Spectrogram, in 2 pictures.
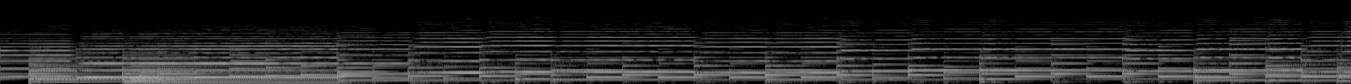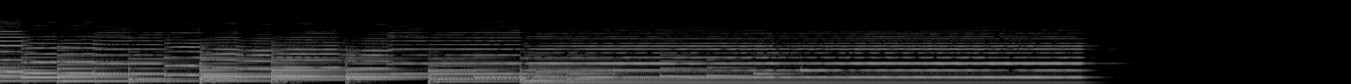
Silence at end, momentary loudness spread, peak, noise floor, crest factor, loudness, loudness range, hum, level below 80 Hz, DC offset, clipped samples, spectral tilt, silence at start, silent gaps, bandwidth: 2.55 s; 6 LU; -16 dBFS; under -90 dBFS; 16 dB; -32 LUFS; 5 LU; none; -54 dBFS; under 0.1%; under 0.1%; -5.5 dB/octave; 0 s; none; 13 kHz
